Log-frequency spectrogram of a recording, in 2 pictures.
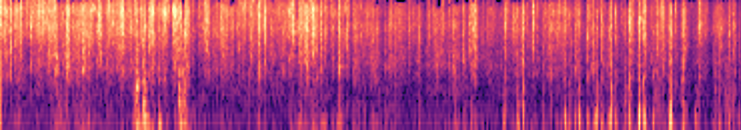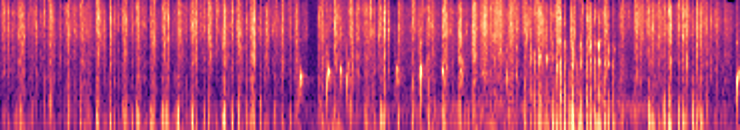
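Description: A head-sized pink hollow woven plastic lattice ball with an orange plastic handle is held and scratched and tapped with the fingertips. A dense, fast stream of dry crinkling scratches and short clicky taps runs throughout, with a low thumpy body and bright crackle on top. It swells into a heavier rumbling burst near the end.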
